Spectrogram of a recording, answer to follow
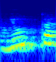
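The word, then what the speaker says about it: Jutta: de uma monja chamada Yuta, né? Se escreve com J, Juta, mas a gente fala Yuta, né?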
